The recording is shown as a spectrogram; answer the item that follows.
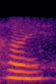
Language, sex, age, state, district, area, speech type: Assamese, female, 18-30, Assam, Majuli, urban, conversation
